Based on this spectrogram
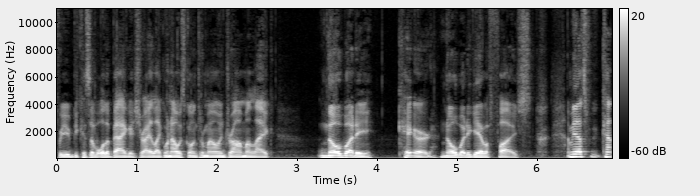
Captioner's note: laughs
